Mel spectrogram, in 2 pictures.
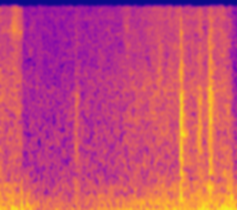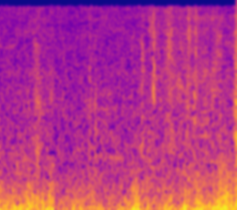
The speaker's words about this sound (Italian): Sì, usciamo all'aperto. Anche per fare una registrazione dal vivo. C'è molto vento.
